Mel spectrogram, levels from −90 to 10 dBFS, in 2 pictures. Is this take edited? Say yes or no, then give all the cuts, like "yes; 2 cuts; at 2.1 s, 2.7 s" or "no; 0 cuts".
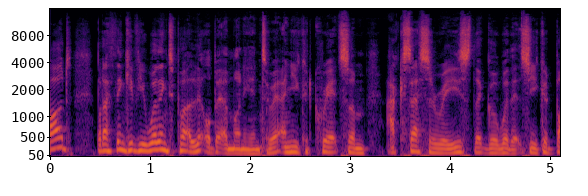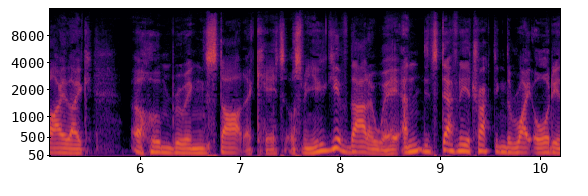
no; 0 cuts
